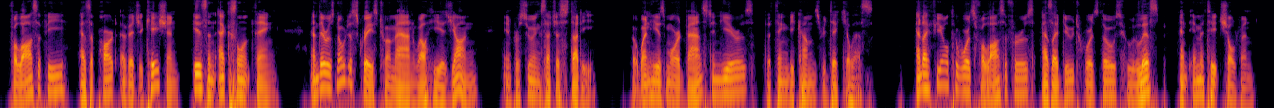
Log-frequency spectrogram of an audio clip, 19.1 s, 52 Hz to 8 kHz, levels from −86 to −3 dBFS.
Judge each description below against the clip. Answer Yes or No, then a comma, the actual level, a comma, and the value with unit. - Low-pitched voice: Yes, very low, 85 Hz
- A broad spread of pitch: Yes, wide, 6.1 semitones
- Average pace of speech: Yes, average, 170 wpm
